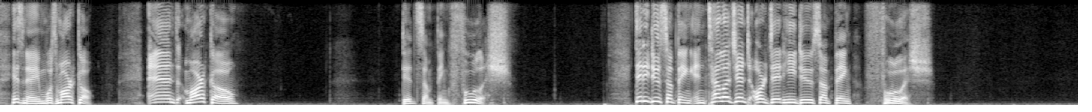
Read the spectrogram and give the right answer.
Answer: Well, he did something foolish.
